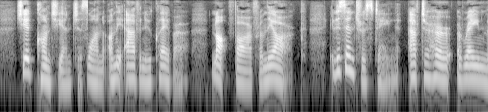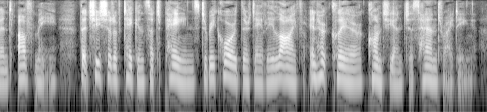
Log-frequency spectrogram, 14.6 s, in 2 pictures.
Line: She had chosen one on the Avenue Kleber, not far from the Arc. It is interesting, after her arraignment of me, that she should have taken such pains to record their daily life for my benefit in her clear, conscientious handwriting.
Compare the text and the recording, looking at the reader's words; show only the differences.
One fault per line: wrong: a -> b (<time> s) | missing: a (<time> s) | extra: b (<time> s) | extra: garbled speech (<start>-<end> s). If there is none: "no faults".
wrong: chosen -> conscientious (0.5 s)
missing: for my benefit (11.9 s)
